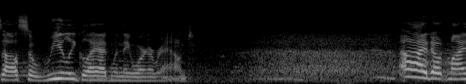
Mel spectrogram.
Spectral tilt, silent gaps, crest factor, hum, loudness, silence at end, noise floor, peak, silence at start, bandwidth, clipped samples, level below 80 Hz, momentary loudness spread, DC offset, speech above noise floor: -4.5 dB/octave; none; 18 dB; none; -30 LUFS; 0 s; -53 dBFS; -14 dBFS; 0 s; 12 kHz; under 0.1%; -72 dBFS; 19 LU; under 0.1%; 24 dB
